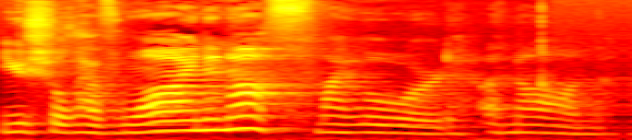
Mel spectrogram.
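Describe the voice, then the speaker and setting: A woman's voice: medium pitch, animated, slow. A woman as a blunt, cold-blooded murderer.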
